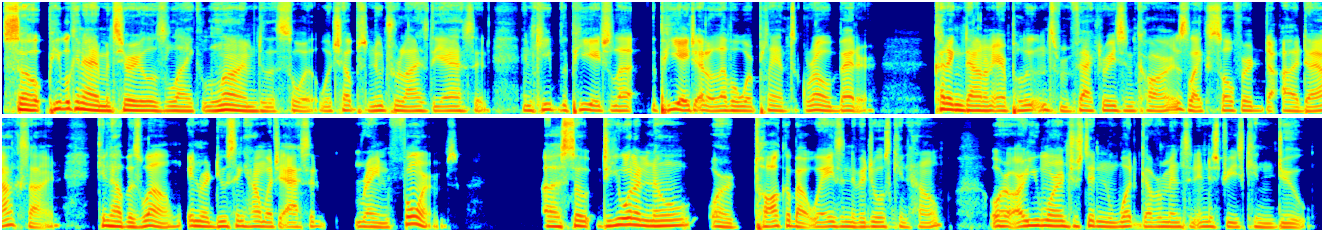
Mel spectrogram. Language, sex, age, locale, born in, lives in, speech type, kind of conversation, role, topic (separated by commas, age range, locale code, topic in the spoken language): English, male, 20-24, en-US, United States, United States, read, expert-assistant, expert, How does the water cycle work on Earth?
